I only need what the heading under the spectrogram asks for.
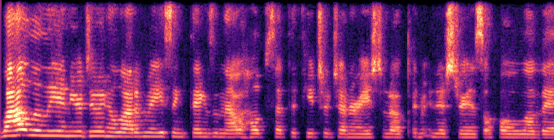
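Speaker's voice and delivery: usual speaking voice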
